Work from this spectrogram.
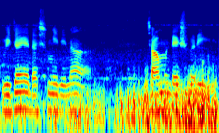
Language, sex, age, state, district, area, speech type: Kannada, male, 18-30, Karnataka, Mysore, urban, spontaneous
